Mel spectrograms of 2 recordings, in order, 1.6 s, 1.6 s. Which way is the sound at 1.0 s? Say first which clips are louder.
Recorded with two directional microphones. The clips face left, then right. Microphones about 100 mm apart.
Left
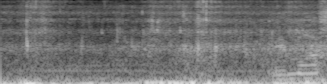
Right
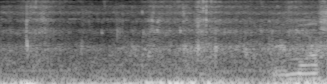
Right 3 dB; 10° right (ahead or behind).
